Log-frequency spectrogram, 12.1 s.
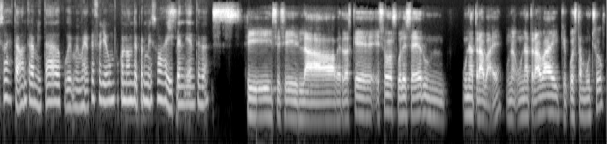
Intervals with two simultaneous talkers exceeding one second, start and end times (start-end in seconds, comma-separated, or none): none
